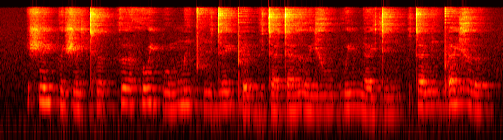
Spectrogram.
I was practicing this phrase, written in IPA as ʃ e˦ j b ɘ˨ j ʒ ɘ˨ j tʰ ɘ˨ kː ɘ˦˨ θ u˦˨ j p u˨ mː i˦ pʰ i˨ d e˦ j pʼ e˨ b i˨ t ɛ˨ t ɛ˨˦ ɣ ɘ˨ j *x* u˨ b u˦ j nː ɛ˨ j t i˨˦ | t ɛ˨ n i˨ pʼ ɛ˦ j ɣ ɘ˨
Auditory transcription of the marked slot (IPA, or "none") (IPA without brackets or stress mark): ɣ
